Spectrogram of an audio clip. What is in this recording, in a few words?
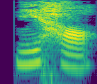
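"ni hao", Chinese pronunciation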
